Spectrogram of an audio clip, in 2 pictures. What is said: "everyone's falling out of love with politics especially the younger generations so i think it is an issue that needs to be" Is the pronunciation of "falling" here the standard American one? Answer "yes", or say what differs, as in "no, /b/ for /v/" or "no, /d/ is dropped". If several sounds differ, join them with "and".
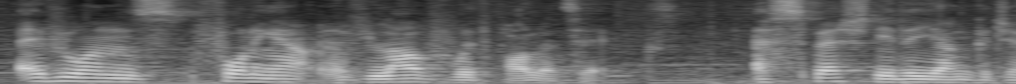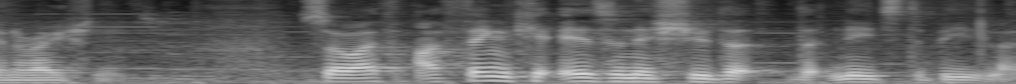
yes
